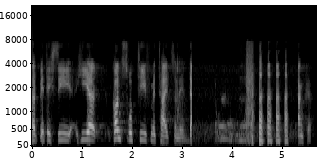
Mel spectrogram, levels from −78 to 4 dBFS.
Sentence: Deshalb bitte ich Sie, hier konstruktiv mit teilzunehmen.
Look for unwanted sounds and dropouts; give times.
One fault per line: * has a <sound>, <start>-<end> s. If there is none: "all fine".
* has a laugh, 3.6-5.2 s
